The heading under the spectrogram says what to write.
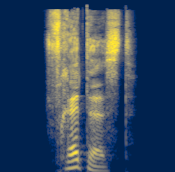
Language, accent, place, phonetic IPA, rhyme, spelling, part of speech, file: German, Germany, Berlin, [ˈfʁɛtəst], -ɛtəst, frettest, verb, De-frettest.ogg
- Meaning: inflection of fretten: 1. second-person singular present 2. second-person singular subjunctive I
